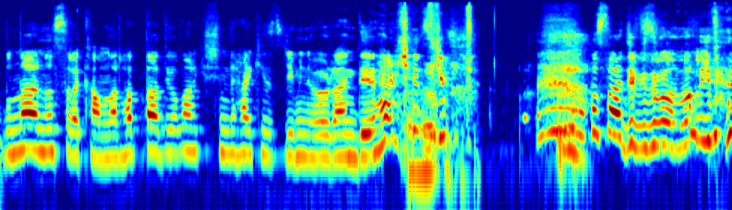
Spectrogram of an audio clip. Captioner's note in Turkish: kahkaha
